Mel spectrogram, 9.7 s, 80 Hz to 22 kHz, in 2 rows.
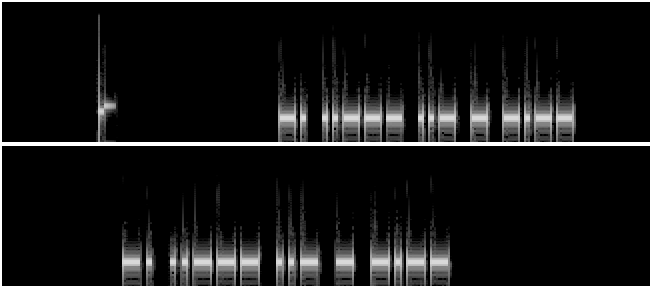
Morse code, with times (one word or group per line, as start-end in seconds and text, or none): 2.1-4.3 N2UTY
5.8-8.2 N2UTY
